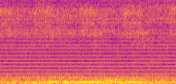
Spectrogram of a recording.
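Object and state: Nothing is struck.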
